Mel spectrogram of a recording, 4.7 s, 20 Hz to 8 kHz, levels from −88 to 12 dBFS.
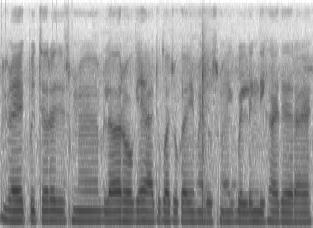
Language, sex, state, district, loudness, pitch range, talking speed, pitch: Hindi, male, Maharashtra, Mumbai Suburban, -18 LUFS, 120-130 Hz, 255 wpm, 125 Hz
